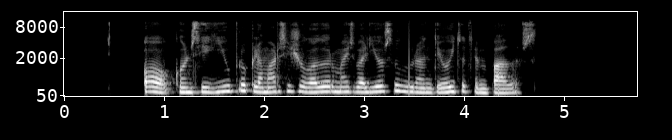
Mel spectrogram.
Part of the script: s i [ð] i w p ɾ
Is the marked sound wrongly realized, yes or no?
yes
